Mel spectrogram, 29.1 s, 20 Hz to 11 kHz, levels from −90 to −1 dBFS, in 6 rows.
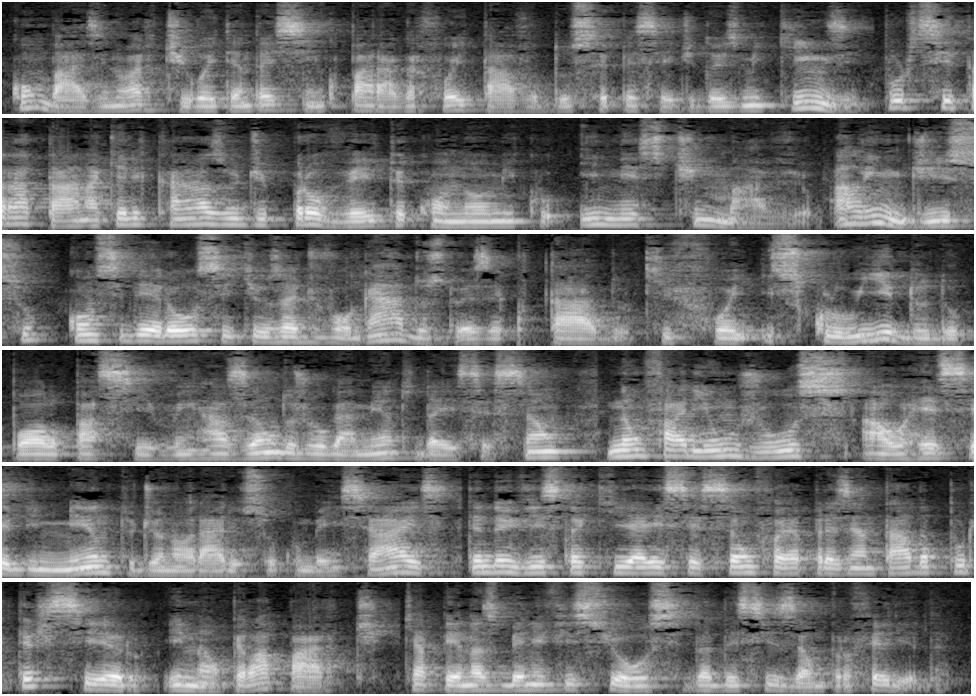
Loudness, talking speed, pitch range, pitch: -17 LUFS, 140 wpm, 100-135 Hz, 115 Hz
